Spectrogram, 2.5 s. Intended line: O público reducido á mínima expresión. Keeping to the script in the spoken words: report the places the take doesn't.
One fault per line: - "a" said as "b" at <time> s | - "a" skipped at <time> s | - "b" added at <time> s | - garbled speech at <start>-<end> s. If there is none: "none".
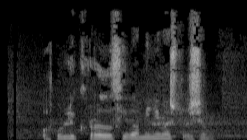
none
